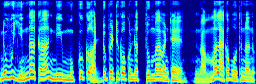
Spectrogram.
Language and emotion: Telugu, disgusted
